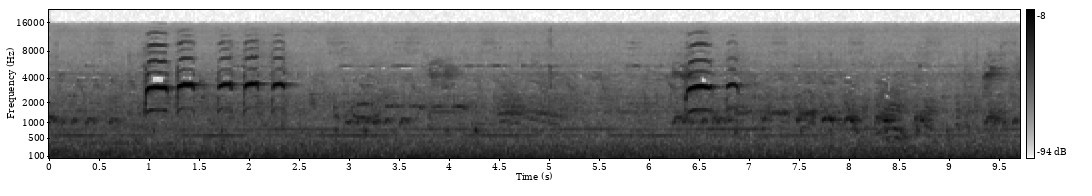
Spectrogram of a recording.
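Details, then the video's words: Cucak jenggot (grey-cheeked bulbul) sings short bursts of four sharp, bright whistled notes, a pause with soft scattered calls and a faint steady tone, then another brief whistled burst. "Cucak jenggot mencari teman karaoke"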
